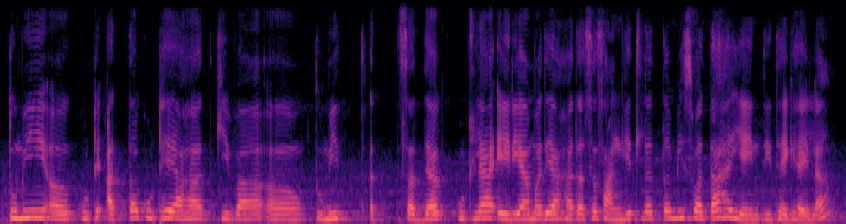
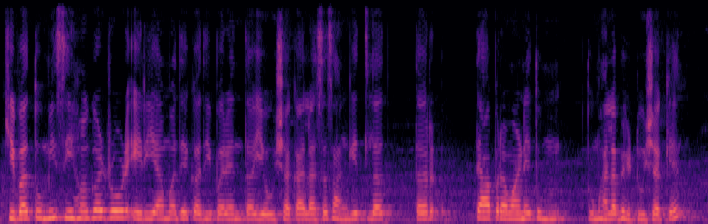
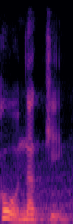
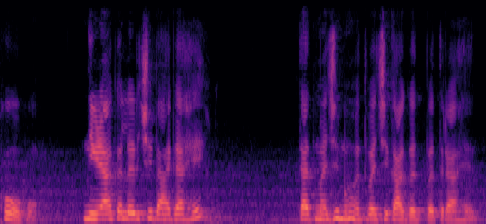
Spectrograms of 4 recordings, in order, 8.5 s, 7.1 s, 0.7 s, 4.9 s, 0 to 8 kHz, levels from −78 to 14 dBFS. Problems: none marked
